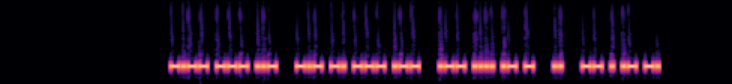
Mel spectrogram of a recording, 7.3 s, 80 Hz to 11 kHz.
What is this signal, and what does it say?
Morse code, heard as a keyed tone, about 44 wpm, 700 Hz. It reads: YOU KNOW WHAT I MEAN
